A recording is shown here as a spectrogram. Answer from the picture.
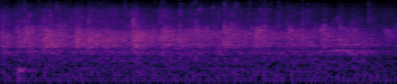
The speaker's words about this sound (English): Yeah, you should clap to that, by the way. You should.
